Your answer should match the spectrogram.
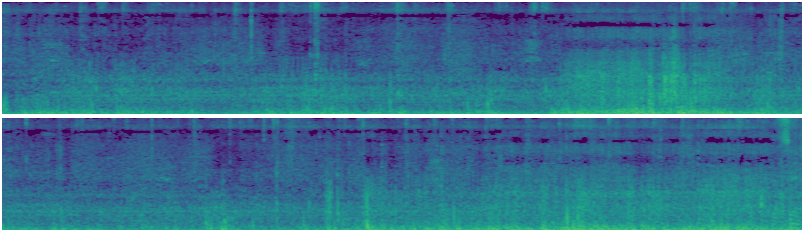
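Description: Wind buffeting the phone's microphone outdoors: a gusty, uneven low rumble that swells about six seconds in and again near the end.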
